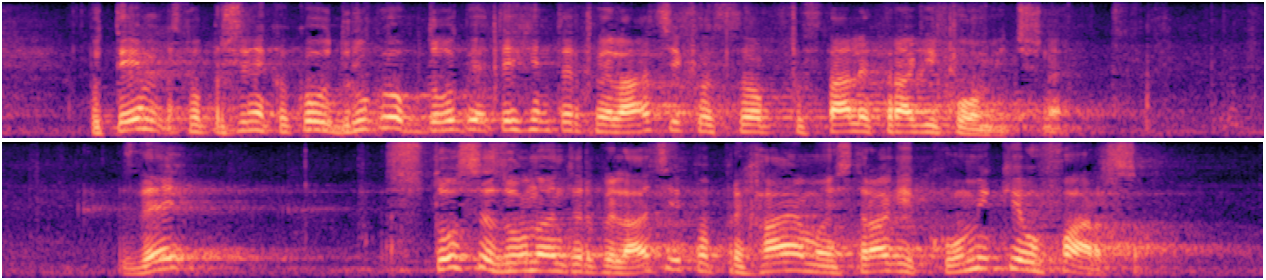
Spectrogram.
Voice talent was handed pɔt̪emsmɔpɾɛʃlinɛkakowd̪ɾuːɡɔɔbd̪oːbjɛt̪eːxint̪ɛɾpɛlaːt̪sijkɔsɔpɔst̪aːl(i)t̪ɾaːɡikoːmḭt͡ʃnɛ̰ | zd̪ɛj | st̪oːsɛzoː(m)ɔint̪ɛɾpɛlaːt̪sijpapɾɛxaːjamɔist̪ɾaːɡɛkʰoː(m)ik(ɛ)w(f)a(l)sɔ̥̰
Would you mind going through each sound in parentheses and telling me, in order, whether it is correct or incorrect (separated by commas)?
incorrect, incorrect, correct, correct, correct, incorrect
